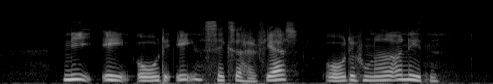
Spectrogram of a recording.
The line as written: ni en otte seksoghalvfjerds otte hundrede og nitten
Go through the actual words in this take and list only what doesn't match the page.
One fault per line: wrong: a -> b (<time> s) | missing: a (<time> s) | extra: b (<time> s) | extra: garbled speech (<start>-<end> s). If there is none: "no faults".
extra: en (1.8 s)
